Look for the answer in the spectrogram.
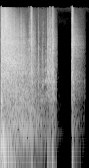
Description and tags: Original Gun sound Design using metal gates, wooden blocks, and locks.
